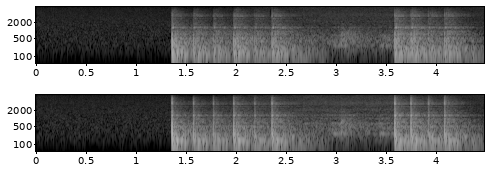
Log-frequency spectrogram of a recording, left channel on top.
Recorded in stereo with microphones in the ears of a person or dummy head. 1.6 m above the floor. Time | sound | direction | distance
1.4 | tapping | 50° right (ahead or behind) | 0.5 m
